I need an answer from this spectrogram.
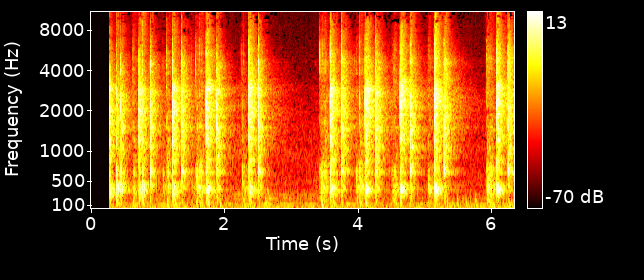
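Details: Rapid bursts of sharp clicking and clattering in a small room, pausing midway, with no animal voice heard.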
